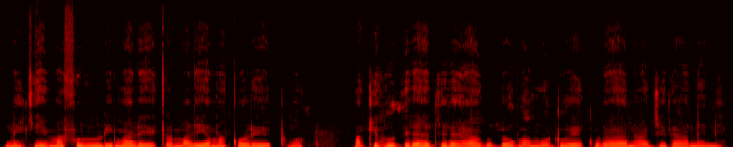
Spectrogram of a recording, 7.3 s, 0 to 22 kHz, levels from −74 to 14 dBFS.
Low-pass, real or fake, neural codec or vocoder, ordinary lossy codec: none; fake; codec, 44.1 kHz, 3.4 kbps, Pupu-Codec; none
